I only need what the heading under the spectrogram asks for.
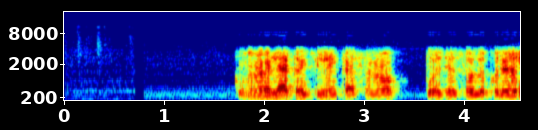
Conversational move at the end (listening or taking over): taking over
